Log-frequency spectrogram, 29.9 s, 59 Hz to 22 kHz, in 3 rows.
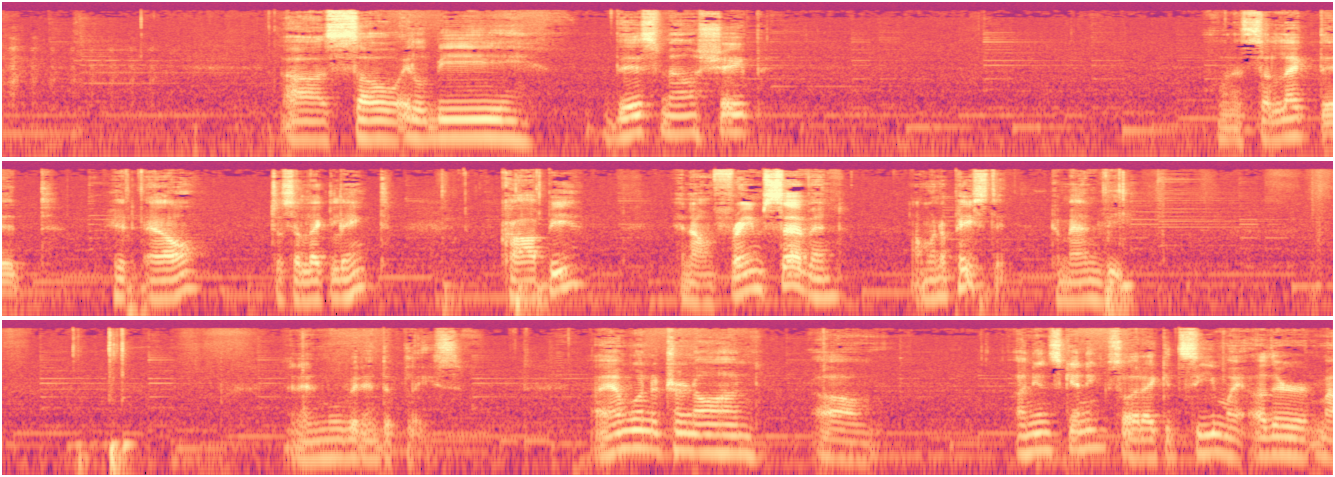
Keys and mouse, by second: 9.4-10.4 drag, 10.9 l, 13.8 super+c, 16.0 click, 18.2 super+v, 20.8 super+v, 22.3-24.2 drag, 26.1 click, 29.2-29.9 drag.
